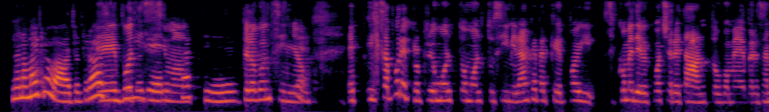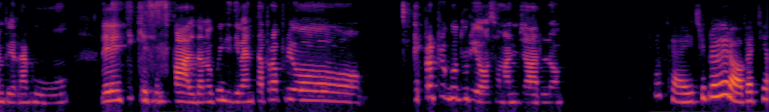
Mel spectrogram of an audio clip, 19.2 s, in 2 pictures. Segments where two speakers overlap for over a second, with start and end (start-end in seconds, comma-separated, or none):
1.2-2.5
